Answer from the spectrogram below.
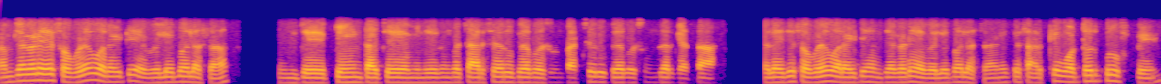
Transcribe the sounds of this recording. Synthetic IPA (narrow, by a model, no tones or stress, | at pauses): amt͡ɕjakəɽesəɡɭjeʋəɾaiʈiːəʋelebələsa | umd͡zepeɳʈ̪at͡sem̤əɳd͡zet̪umkat͡ɕaɾɕaɾupjapasuːnpat͡sɕeɾupjapasuːnd͡zəɾɡʱet̪a | təlajat͡ɕesəɡɭeʋəɾaiʈ̬iːamt͡ɕjakəɽeəʋelebələsaaɽ̃it̪esaɾkʰeʋɔʈəɾpɾuːfpeɳʈ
